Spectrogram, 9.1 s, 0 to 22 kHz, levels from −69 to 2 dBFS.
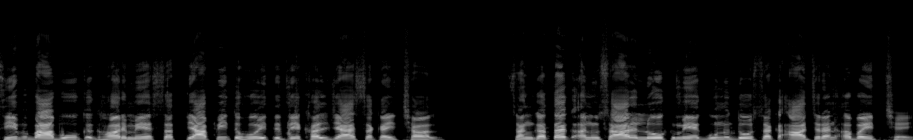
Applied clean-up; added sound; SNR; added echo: neural mask model Resemble Enhance denoiser.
